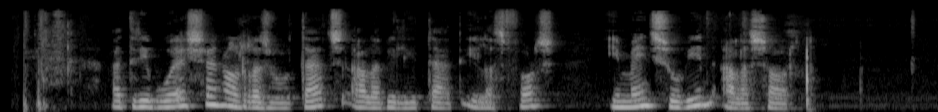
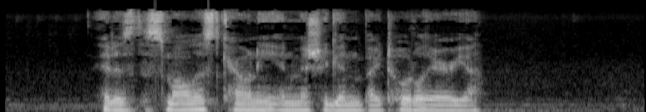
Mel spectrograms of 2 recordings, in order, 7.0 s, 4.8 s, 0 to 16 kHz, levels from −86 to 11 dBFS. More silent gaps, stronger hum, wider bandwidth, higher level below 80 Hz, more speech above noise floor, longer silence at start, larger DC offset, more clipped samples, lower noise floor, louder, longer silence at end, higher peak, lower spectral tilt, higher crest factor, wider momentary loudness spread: neither; neither; about the same, 11.5 kHz vs 11.5 kHz; second, -74 dBFS vs -28 dBFS; about the same, 36 dB vs 39 dB; second, 0.15 s vs 0.75 s; neither; neither; first, -65 dBFS vs -55 dBFS; second, -29 LUFS vs -16 LUFS; second, 0.95 s vs 1.25 s; second, -8 dBFS vs 0 dBFS; about the same, -4 dB/octave vs -4 dB/octave; about the same, 22 dB vs 18 dB; first, 15 LU vs 9 LU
